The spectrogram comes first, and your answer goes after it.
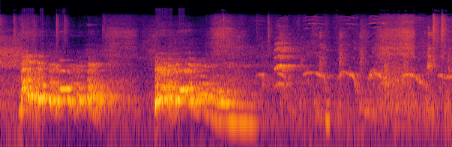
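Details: Pet dog, a male, vocalising indoors with its owner: drawn-out harmonic whining cries, then a long falling whimper, followed by short upturned yelps as a person praises it and gives commands.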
